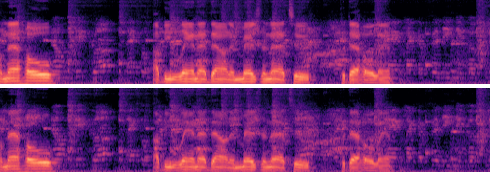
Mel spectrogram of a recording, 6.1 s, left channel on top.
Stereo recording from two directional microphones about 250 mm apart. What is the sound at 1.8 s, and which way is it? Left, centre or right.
Speech, left.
